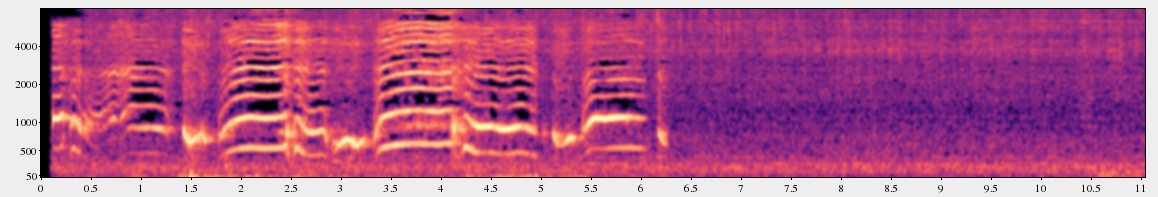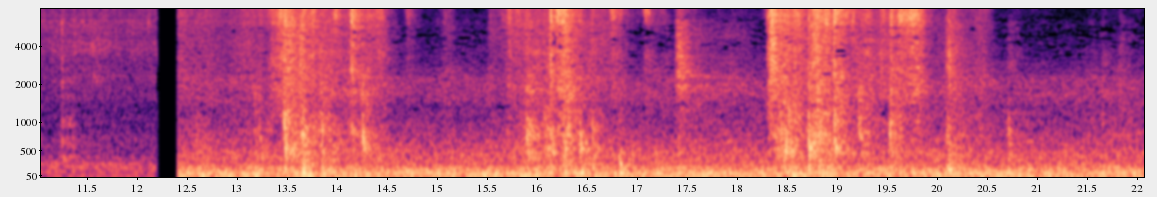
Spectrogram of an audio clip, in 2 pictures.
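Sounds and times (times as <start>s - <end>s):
frying pan sizzling: 0.2s - 12.8s.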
